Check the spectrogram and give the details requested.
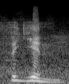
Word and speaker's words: Fionn: Jay Grover, to really have my cake and eat it, to argue that the Irish Fionn is pronounced in Fyin, F-Y-I-N, Hefyin.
